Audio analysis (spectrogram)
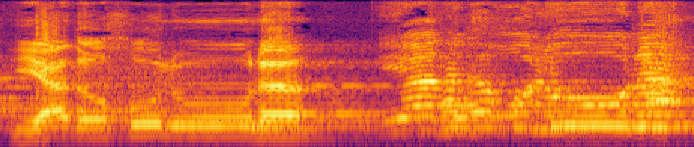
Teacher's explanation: دال کو قلقلہ کریں گے، دال حروف قلقلہ میں سے ہے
